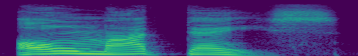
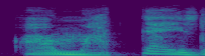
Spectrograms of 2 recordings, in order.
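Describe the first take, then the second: First: Slow, louder, stunned; drawn-out shock. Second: Softer, low mumble to yourself; muttered dismay. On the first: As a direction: let the disbelief stretch out. Shocked retold reaction. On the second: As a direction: mutter it in dread. Muttered to himself. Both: Retold or imitated.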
